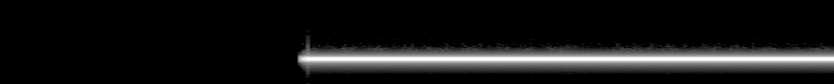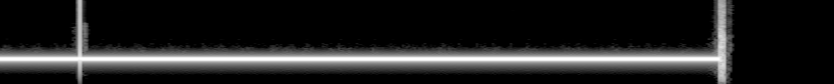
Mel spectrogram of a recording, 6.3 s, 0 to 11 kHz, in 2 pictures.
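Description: A single steady 1 kHz sine test tone at full level, starting about a second in and cutting off abruptly near the end, with a brief click partway through.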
